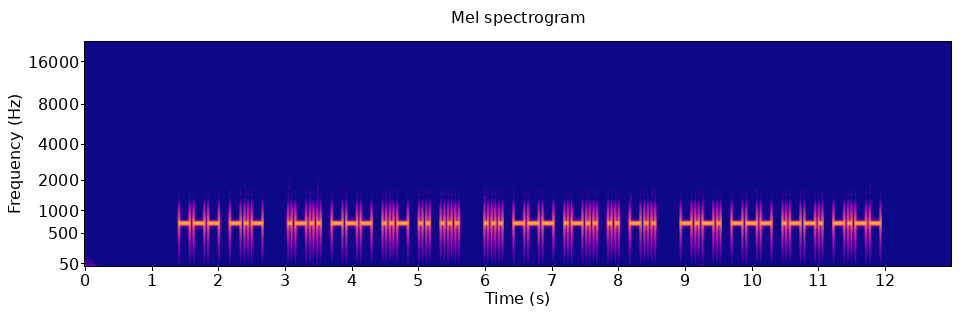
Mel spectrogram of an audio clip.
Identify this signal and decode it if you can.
Morse code, heard as a keyed tone, about 22 wpm, 700 Hz. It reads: OK LOUIS SOLID COPY
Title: Practice QSO - Exchange 3 - More Info - 22wpm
